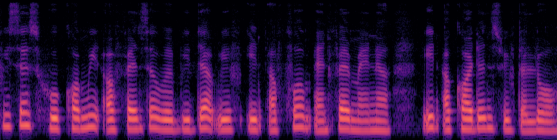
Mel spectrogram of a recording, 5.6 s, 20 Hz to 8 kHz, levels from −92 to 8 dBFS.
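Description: Listening closely to this recording of speech, nothing stood out as a technical problem at any point.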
